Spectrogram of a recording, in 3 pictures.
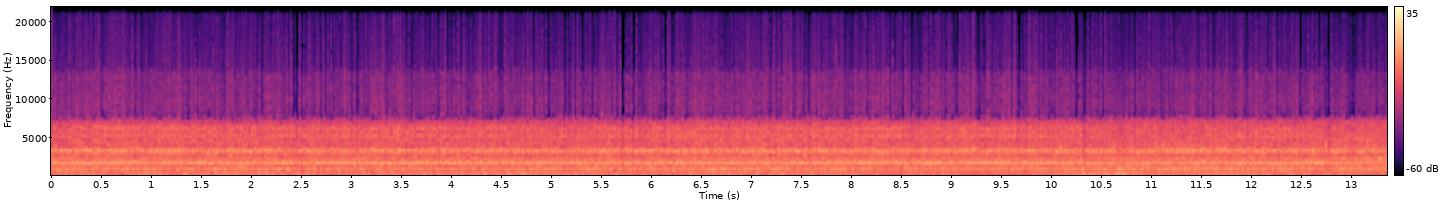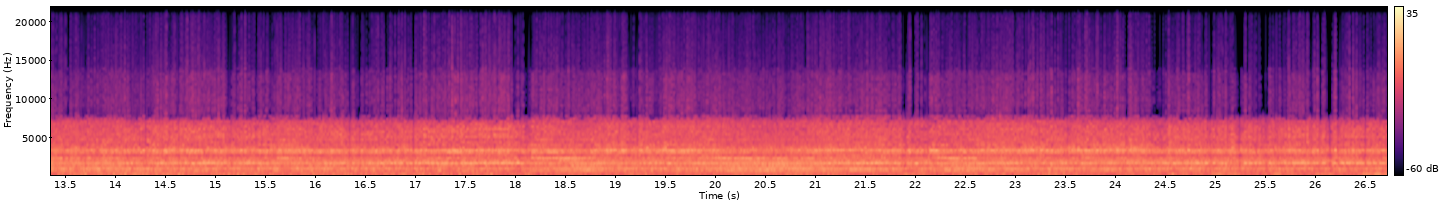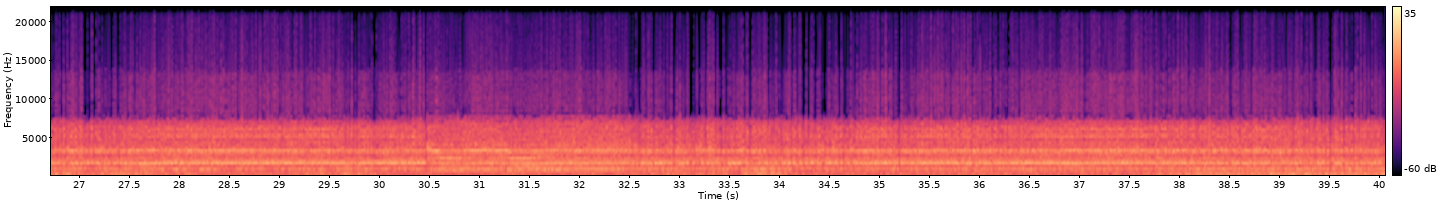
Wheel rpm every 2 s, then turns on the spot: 220, 230, 230, 230, 230, 230, 220, 230, 230, 220, 220, 230, 230, 230, 230, 230, 230, 230, 230, 230.
none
